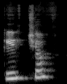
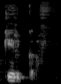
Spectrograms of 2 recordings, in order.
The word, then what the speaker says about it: Kirchhoff: La RAE dice que cuando una palabra está en lenguaje extranjero, o sea, en otro idioma diferente al nuestro, la palabra se puede pronunciar como se pronunciaría en el lenguaje original o como sonaría en español. Entonces, por eso le pueden decir Kirchhoff o Kirchhoff.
